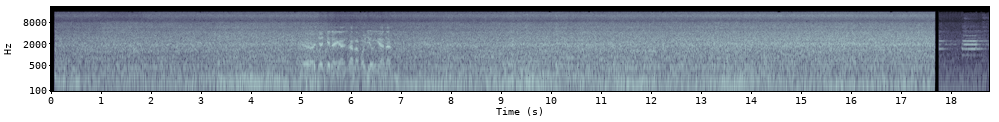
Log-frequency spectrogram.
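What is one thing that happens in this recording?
A large diesel engine runs loudly and steadily nearby.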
